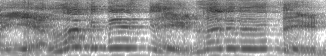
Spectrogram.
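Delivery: very high, loud mock. Girlfriend's mocking echo, very high voice. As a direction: squeak it out in mockery. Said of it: "and I'm sitting there".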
